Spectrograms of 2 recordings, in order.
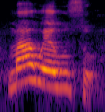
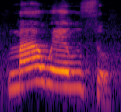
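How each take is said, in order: No difference in how they are said.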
